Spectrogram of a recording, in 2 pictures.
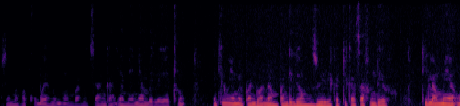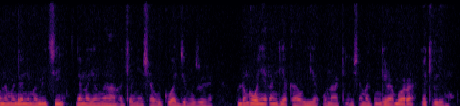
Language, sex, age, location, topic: Swahili, male, 18-24, Kisumu, agriculture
